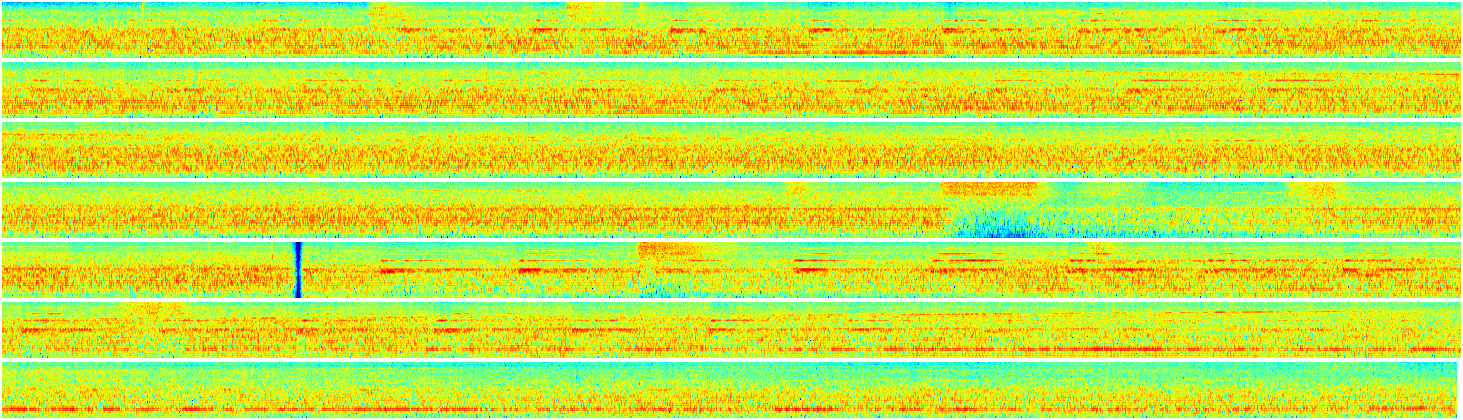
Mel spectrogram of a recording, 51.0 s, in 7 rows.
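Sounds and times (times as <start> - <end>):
diesel locomotive engine droning: 0.0 - 51.0
air hiss: 26.6 - 27.7.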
